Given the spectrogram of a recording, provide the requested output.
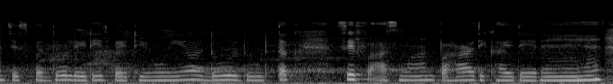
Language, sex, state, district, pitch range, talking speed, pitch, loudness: Hindi, female, Bihar, Gaya, 185-200 Hz, 155 wpm, 190 Hz, -33 LUFS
